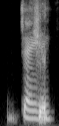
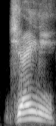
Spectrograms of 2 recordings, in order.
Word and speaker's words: Janie: Janie. Janie. See, because I want to keep calling you Janae.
